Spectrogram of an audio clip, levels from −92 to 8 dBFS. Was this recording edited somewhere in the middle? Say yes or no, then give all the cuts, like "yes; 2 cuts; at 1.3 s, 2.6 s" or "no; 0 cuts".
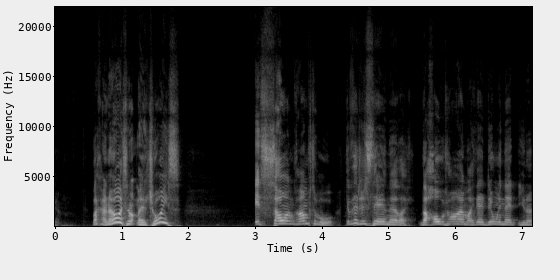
yes; 2 cuts; at 4.3 s, 5.4 s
